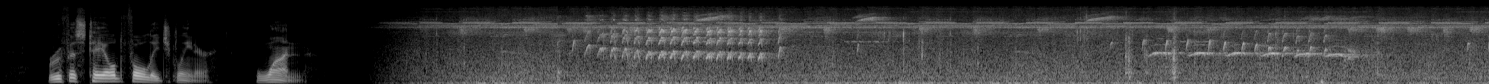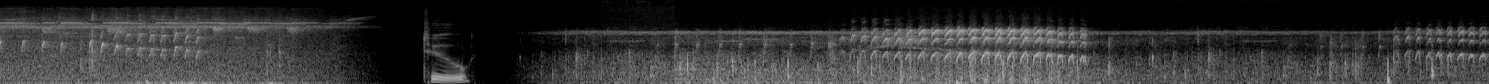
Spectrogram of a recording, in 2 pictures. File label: Rufous-tailed Foliage-gleaner, Birds of Ecuador; S. America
